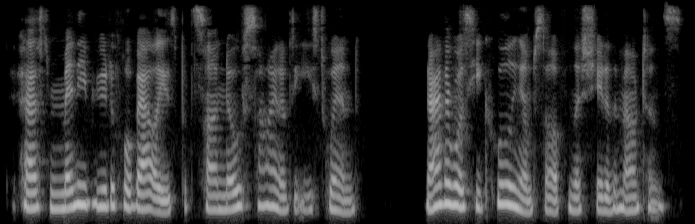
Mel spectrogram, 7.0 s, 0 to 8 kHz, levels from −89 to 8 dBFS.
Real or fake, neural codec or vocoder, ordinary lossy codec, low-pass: real; none; AAC, 48 kbps; 7.2 kHz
